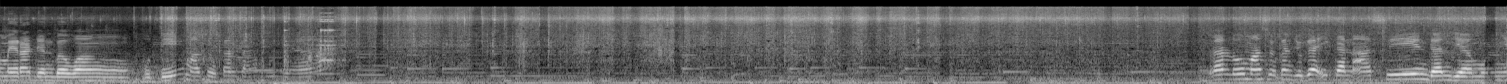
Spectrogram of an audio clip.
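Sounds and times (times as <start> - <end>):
food sizzling in hot oil: 0.0 - 15.0
metal spatula scraping wok: 2.1 - 11.0.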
